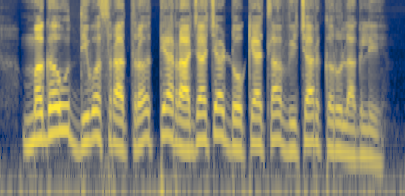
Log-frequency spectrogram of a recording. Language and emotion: Marathi, neutral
